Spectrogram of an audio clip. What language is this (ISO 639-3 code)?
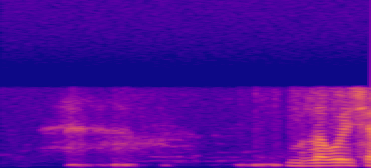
pan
